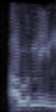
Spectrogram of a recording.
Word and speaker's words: Al-Amin: Al-Amin Muhammad. – Spell that first name for me, please. – A-L-A-M-I-N.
